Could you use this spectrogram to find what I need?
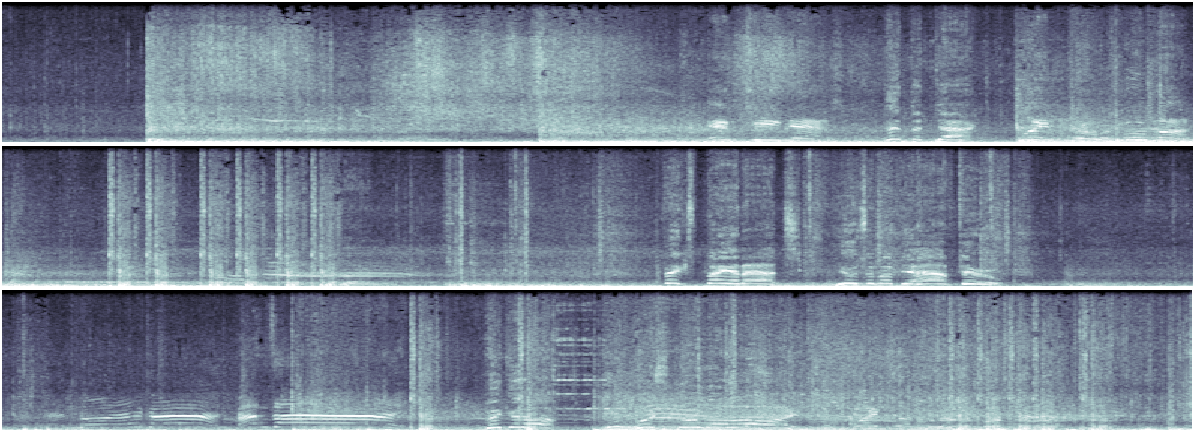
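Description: Rifles fire in sharp, rapid shots nearby.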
